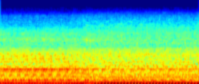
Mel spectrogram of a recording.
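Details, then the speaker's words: Excavator diesel driving grapple rotator through flow-control valves set one turn open: steady drone drops about a second in into a heavy pulsing lug as the pump pushes against the restriction. Engine lugging under hydraulic load. "And you can hear the engine stalling cuz it's trying to push us all that fluid, but it can't."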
